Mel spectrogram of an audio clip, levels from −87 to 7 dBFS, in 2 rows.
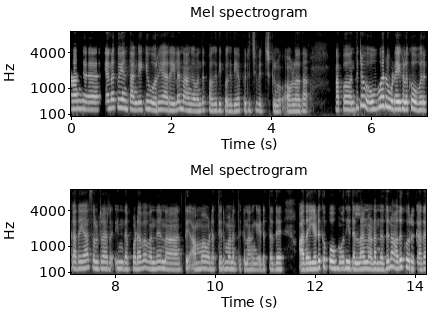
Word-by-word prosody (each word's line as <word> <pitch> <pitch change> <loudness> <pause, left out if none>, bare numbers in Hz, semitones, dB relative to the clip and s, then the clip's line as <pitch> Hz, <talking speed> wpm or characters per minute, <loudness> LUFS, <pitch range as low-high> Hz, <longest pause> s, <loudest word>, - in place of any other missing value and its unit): நாங்க 235 0 +3 0.5
எனக்கும், 260 +2 0
என் 235 -2 -2
தங்கைக்கும் 215 +2 0
ஒரே 215 +2 -1
அறையில 200 +2 -1
நாங்க 195 -2 -2
வந்து 190 +3 -4
பகுதி, 190 +1 -2
பகுதியா 175 +1 -3
பிரிச்சு 195 +1 -7
வச்சுக்கணும் 175 -1 -7
அவ்வளோதான். 175 +1 -2 0.6
அப்போ 215 +1 -3
வந்துட்டு, 265 +10 -2 0.2
ஒவ்வொரு 300 +7 +3
உடைகளுக்கும் 225 0 +5
ஒவ்வொரு 205 0 +1
கதையா 195 +2 +1
சொல்றாரு. 190 -2 -1
இந்த 185 -1 -1
புடவை 185 +3 -1
வந்து 180 +2 -1 0.2
நான் 165 -1 -2
தெ - - -1
அம்மாவோட 180 0 -2
திருமணத்துக்கு 180 -3 -3
நாங்க 165 0 -5
எடுத்தது. 175 0 -2 0.5
அத 175 +1 +4
எடுக்கபோகும்போது 200 -3 +3
இதெல்லாம் 180 +1 +2
நடந்ததுன்னு, 180 +5 +1
அதுக்கு 225 +2 +4
ஒரு 190 - +1
கத. 170 +2 +1
190 Hz, 150 wpm, -23 LUFS, 180-215 Hz, 0.6 s, உடைகளுக்கும்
